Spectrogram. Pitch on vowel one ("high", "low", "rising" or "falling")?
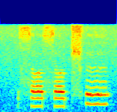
low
